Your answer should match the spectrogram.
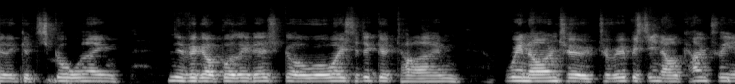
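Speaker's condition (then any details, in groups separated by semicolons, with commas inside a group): Cerebral palsy; affects speech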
